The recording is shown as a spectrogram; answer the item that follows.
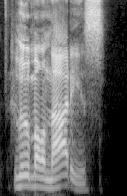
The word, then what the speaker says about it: Malnati's: Once when Grace was pregnant and she was about to give birth, and at the beginning of quarantine, he sent me Lou Malnati's. Is that how you pronounce it? – Lou Malnati's.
